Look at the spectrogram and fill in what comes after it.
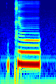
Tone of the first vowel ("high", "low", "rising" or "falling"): low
